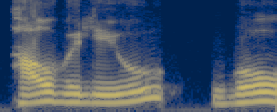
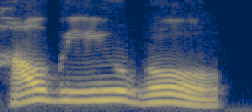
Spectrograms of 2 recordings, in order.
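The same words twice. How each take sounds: First: Teacher separating off the word "go"; broken-up repeat. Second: Said in the usual way. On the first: Shown as a demonstration. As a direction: pause before "go".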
